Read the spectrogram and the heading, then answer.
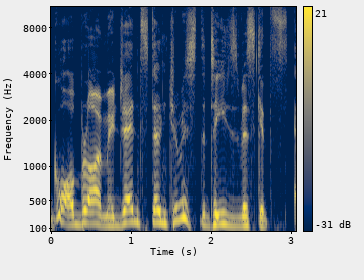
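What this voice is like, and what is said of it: Bad fake British accent. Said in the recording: “they'd shoot you because it was a bad accent.”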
